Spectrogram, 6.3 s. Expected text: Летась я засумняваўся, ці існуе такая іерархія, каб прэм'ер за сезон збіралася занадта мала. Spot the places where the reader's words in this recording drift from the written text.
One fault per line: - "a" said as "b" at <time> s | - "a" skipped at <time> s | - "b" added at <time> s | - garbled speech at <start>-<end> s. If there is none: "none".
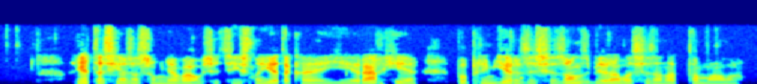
- "каб" said as "бо" at 3.8 s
